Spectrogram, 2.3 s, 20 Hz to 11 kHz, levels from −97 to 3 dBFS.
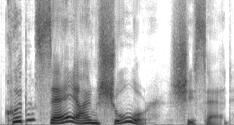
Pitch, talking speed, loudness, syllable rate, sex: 265 Hz, 155 wpm, -18 LUFS, 2.8 syllables/s, female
